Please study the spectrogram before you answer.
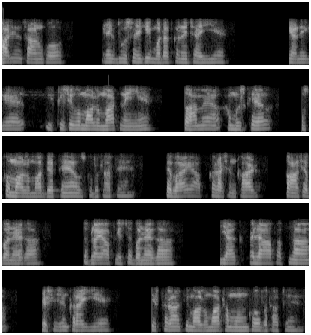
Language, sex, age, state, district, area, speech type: Urdu, male, 45-60, Uttar Pradesh, Rampur, urban, conversation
